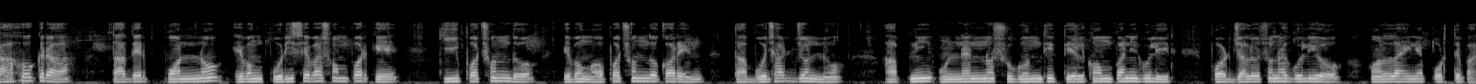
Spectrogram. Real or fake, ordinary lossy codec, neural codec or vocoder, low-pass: real; Opus, 64 kbps; none; 7.2 kHz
